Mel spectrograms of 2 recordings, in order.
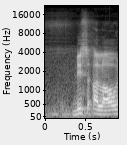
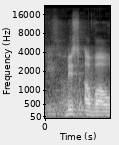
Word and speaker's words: disavow: डिसअलाउ करवा दे, डिसअलाउ नहीं होता, डिसअवाउ होता है। ये स्पेलिंग देख लें, ये स्पेलिंग होते हैं DISAVOW, डिसअलाउ नहीं डिसअवाउ।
